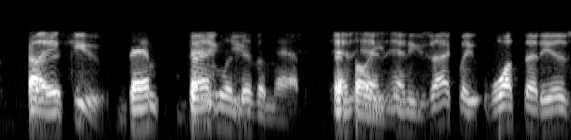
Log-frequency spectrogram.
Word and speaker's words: Bamlanivimab: confused with this other thing that I can't pronounce. Bamlanivimab. Thank you. Bamlanivimab.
